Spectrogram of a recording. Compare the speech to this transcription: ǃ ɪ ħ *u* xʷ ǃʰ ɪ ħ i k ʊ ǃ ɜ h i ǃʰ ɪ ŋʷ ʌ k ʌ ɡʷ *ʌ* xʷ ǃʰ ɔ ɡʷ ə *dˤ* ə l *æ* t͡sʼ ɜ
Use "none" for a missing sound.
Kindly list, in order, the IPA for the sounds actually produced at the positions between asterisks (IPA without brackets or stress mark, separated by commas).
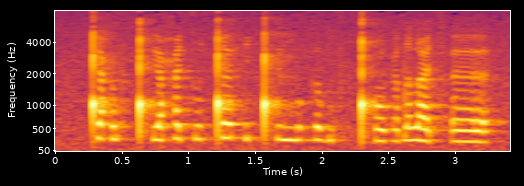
ʊ, ʌ, dˤ, æ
